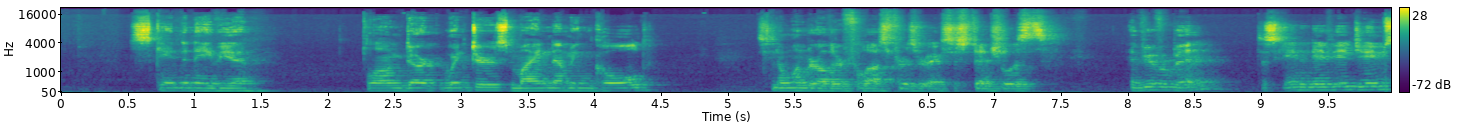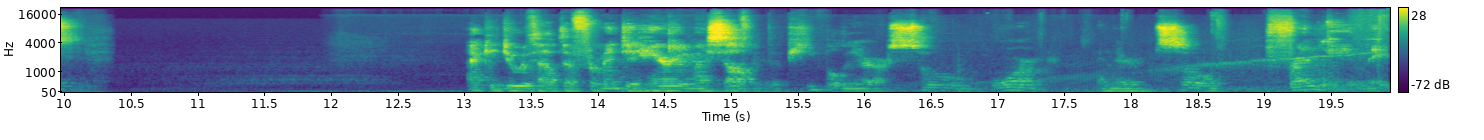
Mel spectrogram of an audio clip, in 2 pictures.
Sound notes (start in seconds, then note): 11.2 air whooshing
